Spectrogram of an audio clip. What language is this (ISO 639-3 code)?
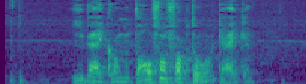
nld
